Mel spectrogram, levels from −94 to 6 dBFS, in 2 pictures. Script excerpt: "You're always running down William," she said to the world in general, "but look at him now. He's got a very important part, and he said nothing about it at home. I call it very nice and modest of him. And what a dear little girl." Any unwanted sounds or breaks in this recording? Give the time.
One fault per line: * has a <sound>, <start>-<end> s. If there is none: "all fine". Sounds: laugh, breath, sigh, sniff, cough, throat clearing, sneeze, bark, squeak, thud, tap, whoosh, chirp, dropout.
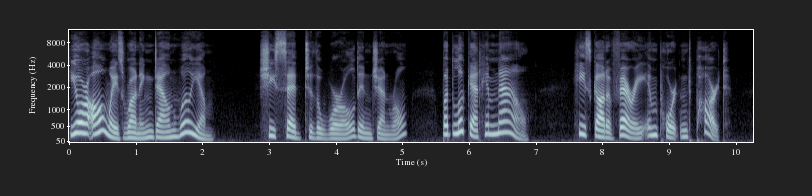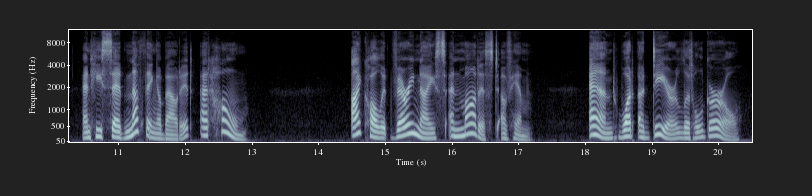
all fine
